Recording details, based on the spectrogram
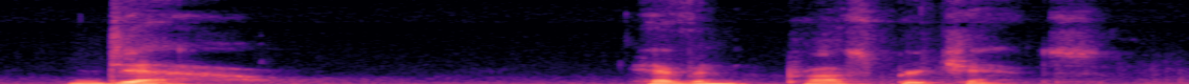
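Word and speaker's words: Tao: give it a name Dow Heaven Prosper chance da hath twin phas with Tay okay da is spelled t AO and day is spelled T it looks like to and T da hath twin phas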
